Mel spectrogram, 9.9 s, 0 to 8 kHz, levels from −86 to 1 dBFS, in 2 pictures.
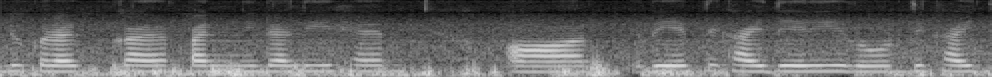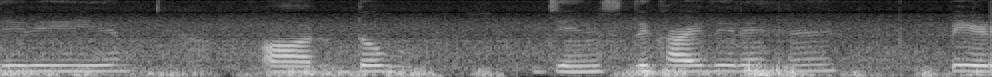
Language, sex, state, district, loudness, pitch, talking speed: Hindi, female, Uttar Pradesh, Jalaun, -19 LUFS, 215 Hz, 165 wpm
